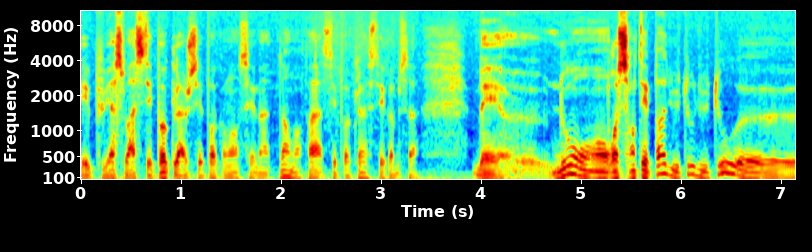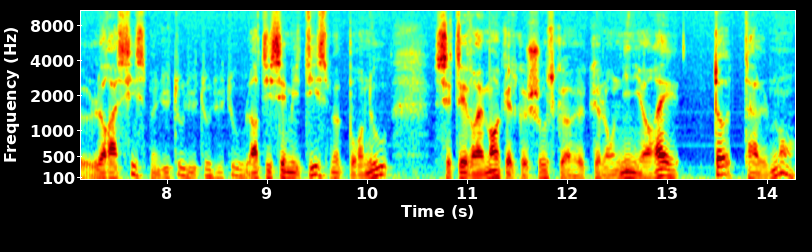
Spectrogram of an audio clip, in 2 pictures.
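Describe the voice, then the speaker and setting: A man's very deep, low pitch with vocal fry, a dark, mellow tone, very wide pitch swings and a moderate pace. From France, Paris. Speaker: Holocaust survivor. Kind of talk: testimony. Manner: halting, many hesitations.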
